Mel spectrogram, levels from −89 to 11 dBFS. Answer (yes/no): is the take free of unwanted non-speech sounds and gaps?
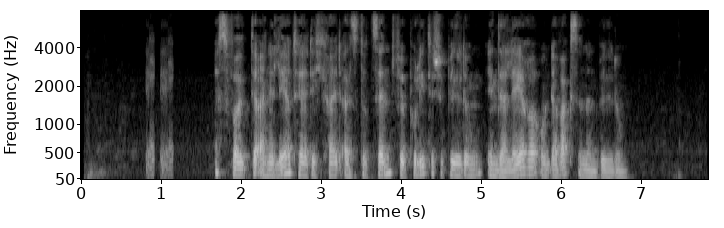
no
